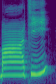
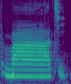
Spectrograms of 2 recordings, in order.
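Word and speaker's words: 맏이: also an irregular pronunciation it's not bhati it's not mati it should be pronounced marchi means the oldest one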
